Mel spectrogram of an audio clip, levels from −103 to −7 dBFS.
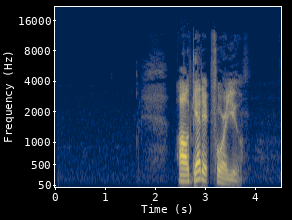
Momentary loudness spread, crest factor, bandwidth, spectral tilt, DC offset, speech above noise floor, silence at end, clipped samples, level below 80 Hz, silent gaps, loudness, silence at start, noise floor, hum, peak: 15 LU; 22 dB; 12.5 kHz; -5 dB/octave; under 0.1%; 59 dB; 0.85 s; under 0.1%; -76 dBFS; none; -26 LUFS; 2.5 s; -85 dBFS; none; -10 dBFS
